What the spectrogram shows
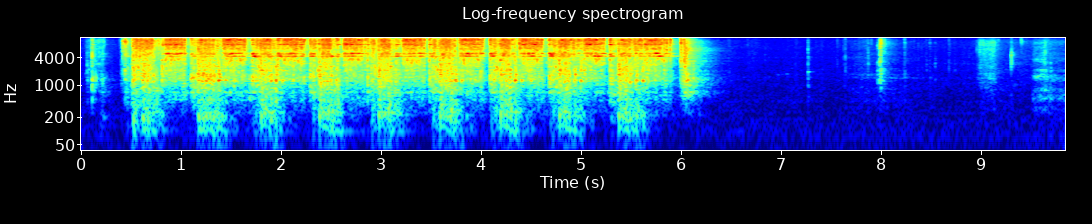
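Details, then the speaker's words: Poulan Pro 220 38cc chainsaw, dry tank, primer not drawing fuel; about a dozen quick even pull-cord cranks with no firing, carb not getting fuel. "okay primer doesn't feel like it's getting gas up there let's get it back on the ground and try pulling it over"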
